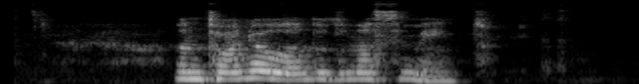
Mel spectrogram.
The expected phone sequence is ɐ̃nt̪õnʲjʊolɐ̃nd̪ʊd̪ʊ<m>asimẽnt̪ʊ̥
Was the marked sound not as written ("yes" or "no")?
yes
